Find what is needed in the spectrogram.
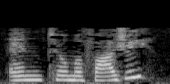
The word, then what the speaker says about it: entomophagy: E-N-T-O-M-O. How did you pronounce it? – Entomophagy. – Yeah, I think we're putting the accent on the wrong syllable. – Entomophagy? – I think it's ento.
